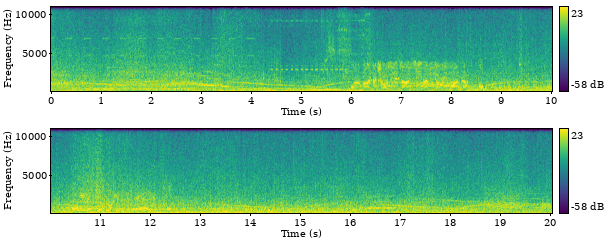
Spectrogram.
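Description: Tyres screech as a car drifts through bends.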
